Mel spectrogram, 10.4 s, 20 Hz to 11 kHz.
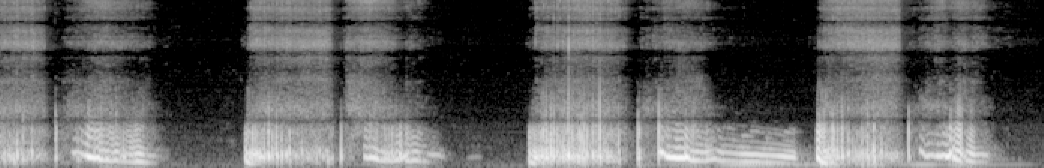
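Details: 15-week-old pug puppy recorded snoring loudly while sleeping; snoring.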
